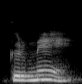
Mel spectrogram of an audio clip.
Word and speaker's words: gourmet: Axe, accepts, whistle, fasten, whistle, ballet, buffet, gourmet. As you can see, the T is not pronounced.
